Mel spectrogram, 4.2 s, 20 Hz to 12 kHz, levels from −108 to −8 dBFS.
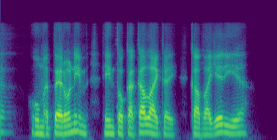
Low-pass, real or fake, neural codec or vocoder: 7.2 kHz; fake; codec, 16 kHz, about 1 kbps, DyCAST, with the encoder's durations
